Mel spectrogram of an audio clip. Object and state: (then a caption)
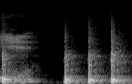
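Hollow termite-damaged timber. Painted timber in a house with old termite damage is tapped during a pre-purchase building and pest inspection, giving four short, low, hollow knocks with a brief ring. The hollow sound shows the termites have eaten out the inside of the wood, leaving it paper-thin.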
